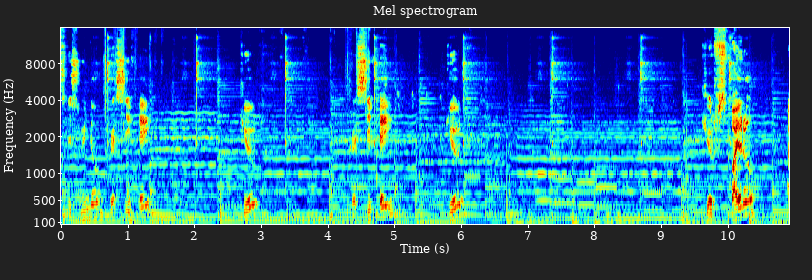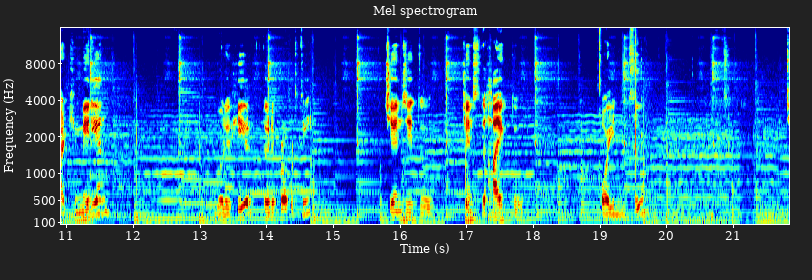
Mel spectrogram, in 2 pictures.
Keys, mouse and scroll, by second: 0.8 shift+a, 4.4 shift+a, 13.2 click, 17.7 click.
